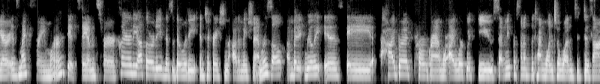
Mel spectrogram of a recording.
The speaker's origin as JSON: {"language": "English", "region": "Wisconsin", "country": "United States", "tie": "born or raised there", "said": "I grew up in Wisconsin."}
